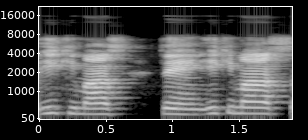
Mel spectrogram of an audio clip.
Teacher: there's a U there, but you don't say Ikimasu. You just say Ikimas. You don't add the U at the end.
